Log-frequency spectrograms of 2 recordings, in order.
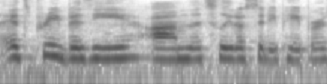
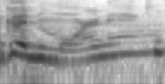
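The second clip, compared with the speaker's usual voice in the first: mock annoying teen tone, higher and louder; 3 semitones higher, 8 dB louder than usual. Imitating how a teen says good morning, in the most annoying way possible. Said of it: "the most annoying way possible".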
